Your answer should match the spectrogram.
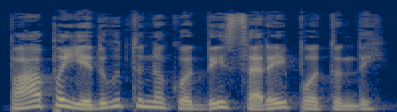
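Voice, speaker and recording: A man's voice: fairly high pitch, animated, darkish tone, husky. A man voicing a frank, reassuring doctor who explains and advises in a moral story. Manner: explanatory, measured advice.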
